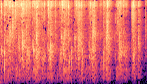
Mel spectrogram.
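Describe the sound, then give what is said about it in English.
A church audience claps in praise of mothers, a dense, steady stream of many hands striking together at once, sustained and fairly loud with no voices standing out. “Let's give mothers another hand clap of praise.”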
